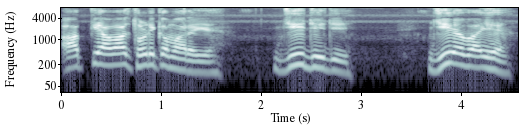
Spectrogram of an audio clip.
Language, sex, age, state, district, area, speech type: Urdu, male, 30-45, Uttar Pradesh, Saharanpur, urban, spontaneous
